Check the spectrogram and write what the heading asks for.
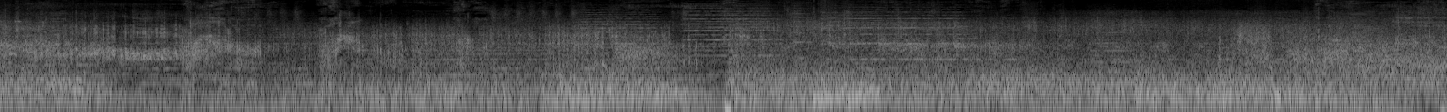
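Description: Dramatic action-cartoon score mixed with crashing and rumbling battle sound effects, with one sharp impact about seven seconds in.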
